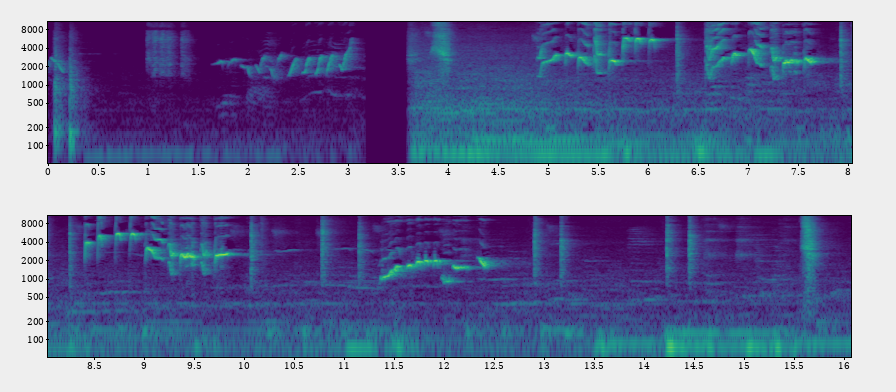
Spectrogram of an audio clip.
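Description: White-rumped shama singing: short whistled notes at first, then from about four seconds in loud, varied phrases of rich whistles sliding up and down, interspersed with sharp clicks. A low hum runs under the song from that point.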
